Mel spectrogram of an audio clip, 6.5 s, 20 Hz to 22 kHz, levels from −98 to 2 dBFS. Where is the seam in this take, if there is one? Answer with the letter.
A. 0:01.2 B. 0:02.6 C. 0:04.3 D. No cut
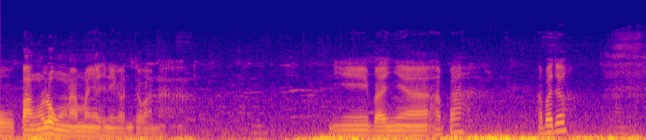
D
